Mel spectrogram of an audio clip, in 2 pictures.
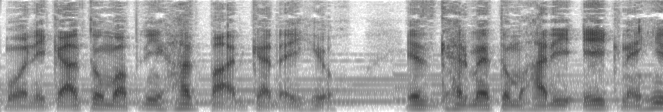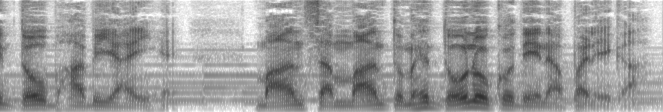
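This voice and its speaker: Low-voiced kindly, firm father-in-law played by a man. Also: fairly quick, darkish tone, soft background music. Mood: stern. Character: kindly but firm middle-aged father-in-law, head of household. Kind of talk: Hindi animated family drama dubbing.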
